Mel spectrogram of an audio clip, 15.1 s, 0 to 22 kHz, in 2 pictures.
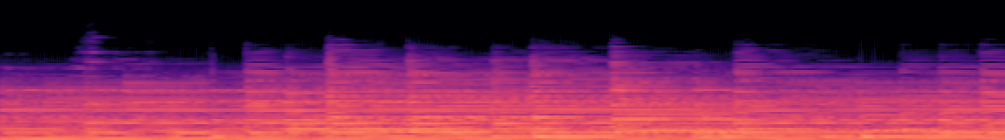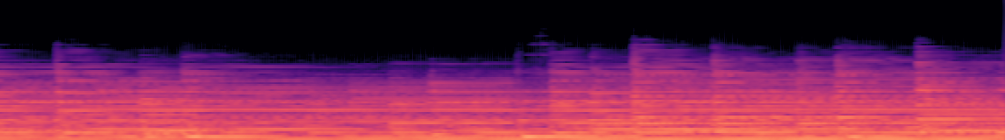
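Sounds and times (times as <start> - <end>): keyboard playing notes: 0.0 - 15.0
sustained low bass: 0.0 - 15.0.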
